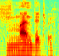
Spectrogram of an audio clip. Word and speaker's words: mandatory: language is sometimes so mandatory yes if you want to say it right that's how you say it okay the stress is on uh the first syllable and that's how you say it right mandatory yes it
